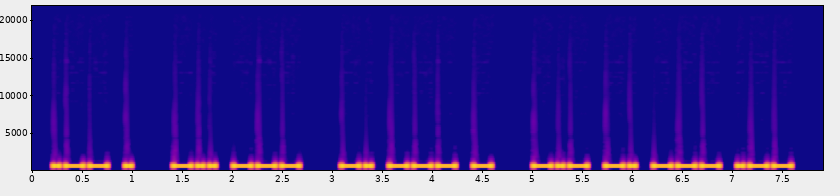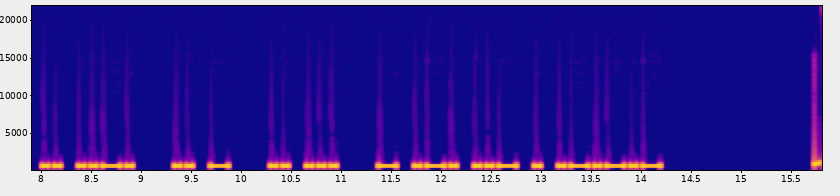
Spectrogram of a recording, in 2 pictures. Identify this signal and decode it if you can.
Morse code, heard as a keyed tone, about 21 wpm, 690 Hz. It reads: WE DO NOT KNOW IF IT IS TRUE.
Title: Sentences with 4-Word Phrases - Spoken Beginning - 20wpm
